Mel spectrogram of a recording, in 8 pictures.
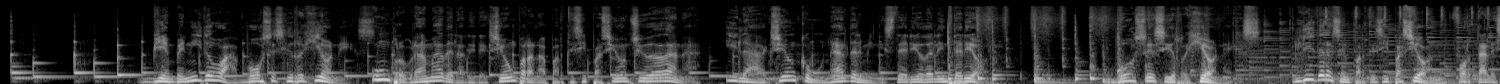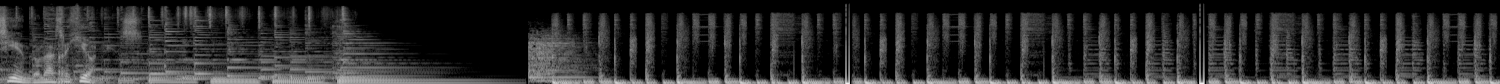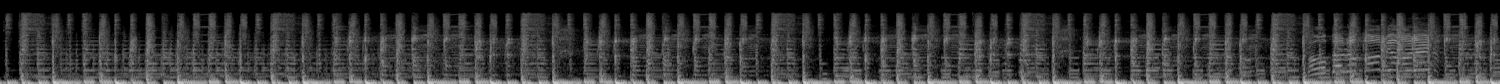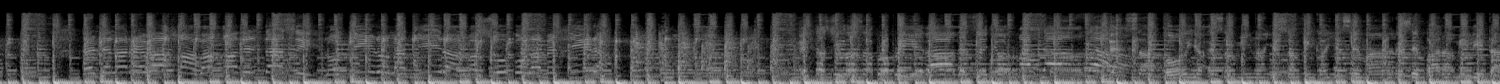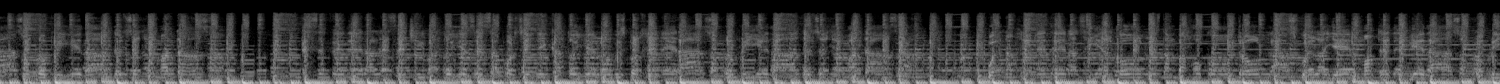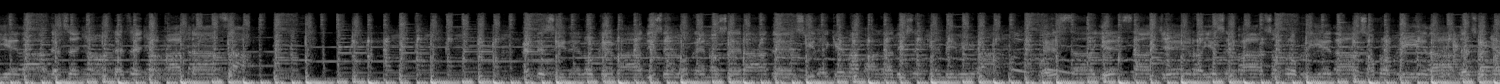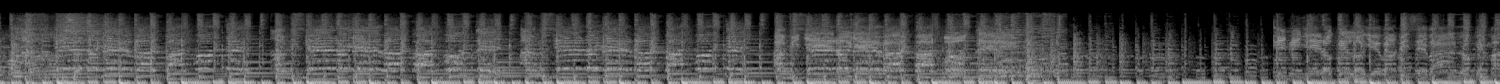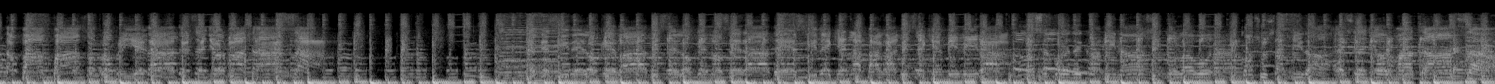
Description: In this section of the Voces y Regiones program, a farmer who was kidnapped by the guerrilla shares his testimony about the forced recruitment of young people, who were coerced or deceived into joining these armed groups. He recounts how, due to the pressure of violence in his territory, he was forced to flee, leaving behind his home and way of life in the countryside.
